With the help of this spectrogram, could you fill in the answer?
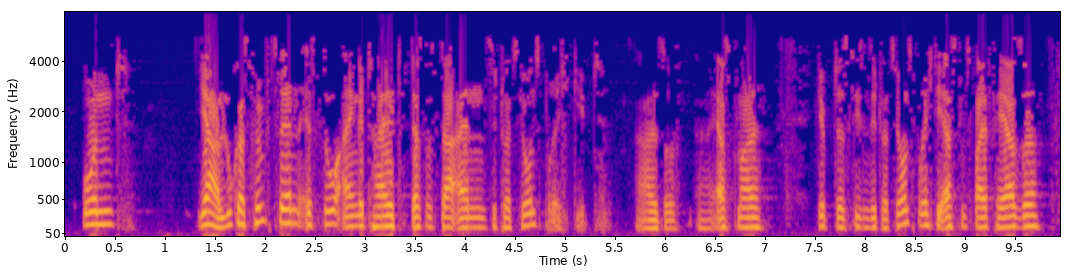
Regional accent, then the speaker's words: Erbach, Hesse, Germany; born there; Bin 26 Jahre alt, komme gebürtig aus Erbach im Odenwald, also aus Südhessen.

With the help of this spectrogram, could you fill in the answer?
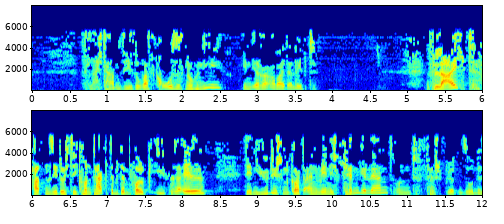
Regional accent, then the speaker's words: Bavaria, Germany; Also ich komme aus dem Spessart, ja. Also da sagen sich wirklich Fuchs und Hase gute Nacht, ja.

